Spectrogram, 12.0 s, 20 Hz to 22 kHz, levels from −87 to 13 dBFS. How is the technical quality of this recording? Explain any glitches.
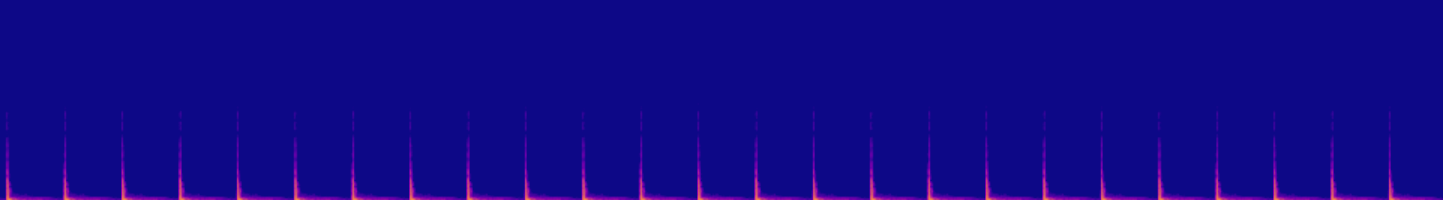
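No glitches or technical faults can be heard anywhere in the recording, and the signal stays steady and intact throughout.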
